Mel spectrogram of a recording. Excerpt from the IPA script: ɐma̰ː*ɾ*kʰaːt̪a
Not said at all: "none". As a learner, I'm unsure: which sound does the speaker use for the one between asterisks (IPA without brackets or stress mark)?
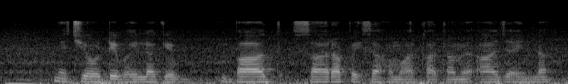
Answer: ɾ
